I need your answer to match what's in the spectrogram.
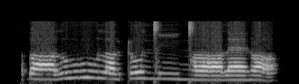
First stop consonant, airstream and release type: implosive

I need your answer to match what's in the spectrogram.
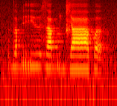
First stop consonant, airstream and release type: plain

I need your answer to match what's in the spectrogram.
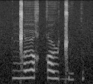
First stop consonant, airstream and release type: click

